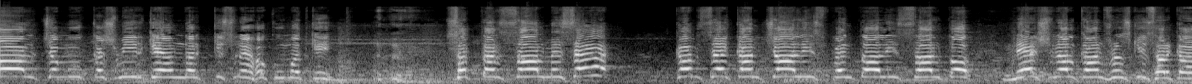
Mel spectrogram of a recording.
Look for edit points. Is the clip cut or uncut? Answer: uncut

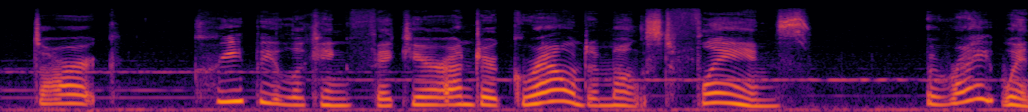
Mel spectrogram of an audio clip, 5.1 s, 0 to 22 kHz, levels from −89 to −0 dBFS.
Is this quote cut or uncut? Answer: uncut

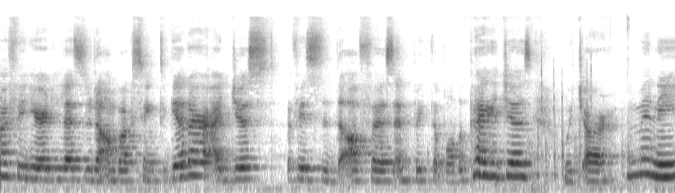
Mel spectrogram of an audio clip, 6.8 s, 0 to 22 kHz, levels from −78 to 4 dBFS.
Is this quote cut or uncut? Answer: uncut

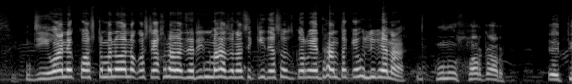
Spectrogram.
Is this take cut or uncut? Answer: cut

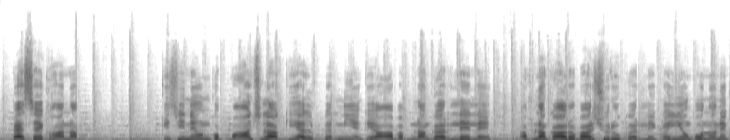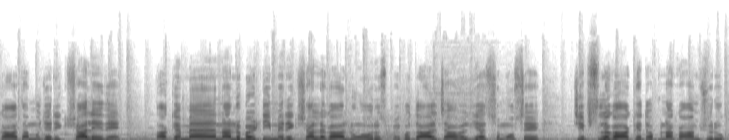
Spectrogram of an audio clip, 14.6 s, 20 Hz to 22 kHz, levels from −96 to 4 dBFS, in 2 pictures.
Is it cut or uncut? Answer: cut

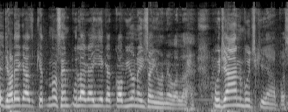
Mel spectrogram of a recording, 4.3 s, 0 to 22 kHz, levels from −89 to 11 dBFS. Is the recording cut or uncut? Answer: uncut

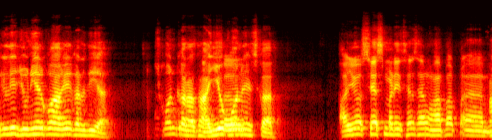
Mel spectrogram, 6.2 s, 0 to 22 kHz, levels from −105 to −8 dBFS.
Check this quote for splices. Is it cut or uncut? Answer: cut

